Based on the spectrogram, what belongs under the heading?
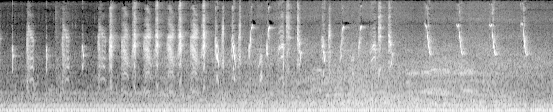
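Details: A long-tailed shrike (Lanius schach), a clever mimic of other birds' calls, gives a rapid run of sharp, high chirps and scratchy notes, several each second, over a steady low hum.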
